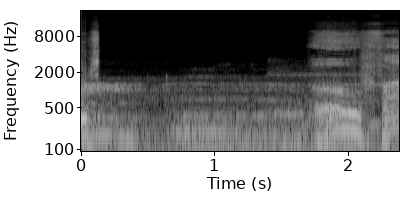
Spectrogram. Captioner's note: creature growls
